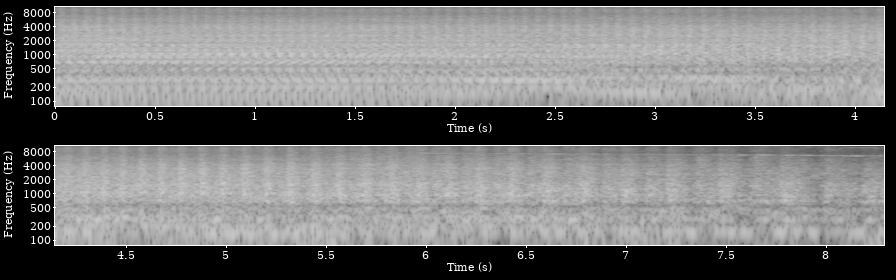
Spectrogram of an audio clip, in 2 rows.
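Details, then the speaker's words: Candy Grand O Plus GOF 472 and Hoover OPH616 washing machines stacked after drop-smash damage, one drum turning: harsh fast rattling thrash about three beats a second easing as drum slows; belt seemingly off. "What a trooper. Sounds like the belt's come off. But it's going round."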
